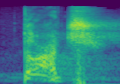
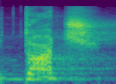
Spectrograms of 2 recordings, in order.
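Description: First: Sharp yell pitched much higher and louder; shouting shut up. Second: Whispered taci; a voiceless, dismissive hush; hushed shut up. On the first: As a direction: people shouting down their own body's pain. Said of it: "strigăm". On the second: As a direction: hiss the body into silence without a voice. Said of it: "Dar noi". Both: Retold or imitated.

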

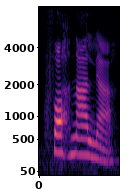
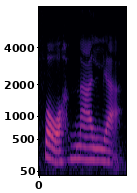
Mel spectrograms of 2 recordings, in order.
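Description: First: Said in the usual way. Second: "Fornalha" slow and evenly drawn out in three syllables. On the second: Shown as a demonstration. Teacher helping pupil count syllables, syllable by syllable. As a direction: sound out "Fornalha" slowly, letting each syllable stretch. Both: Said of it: "separe as sílabas".

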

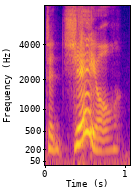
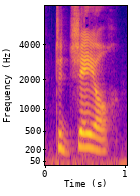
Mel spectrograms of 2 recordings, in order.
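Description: First: Louder, shocked question; mild shriek. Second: Short, firm falling answer; terse. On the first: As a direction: echo it back in alarm. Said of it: "the prisoner shrieked". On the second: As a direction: state it tersely, no discussion. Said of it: "told him tersely". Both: A narrator's reading.

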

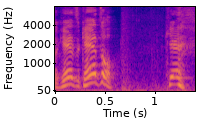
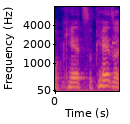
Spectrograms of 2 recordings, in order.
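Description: First: Frantic cancel. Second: Said in the usual way. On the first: Real, not acted. Gamer stabbing the cancel button, panicked yelp.

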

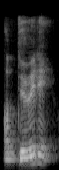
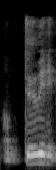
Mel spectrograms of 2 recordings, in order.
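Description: First: Steady, firm "I'm doing it"; "doing" held firm, not yet raised; firm decision. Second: "I'm doing it" pushed louder and higher, "doing" punched; second "I'm doing it" climbs louder than the first; louder insistence. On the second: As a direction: hammer "doing" home. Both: Retold or imitated.

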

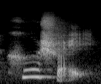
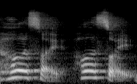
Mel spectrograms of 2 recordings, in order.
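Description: First: "khơ sởi" with rasped kh; Beijing-style "khơ sởi", friction at the back; northern pronunciation. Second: Southern-style "hơ sởi", plain h and s; southern pronunciation. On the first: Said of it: "tiếng Đại Lục ở phương Bắc". (đọc "khơ sởi" kiểu Bắc Kinh, âm kh) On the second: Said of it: "phát âm âm này là âm hờ rõ hơn". (đọc "hơ sởi" giọng miền Nam, âm h rõ) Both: Shown as a demonstration.

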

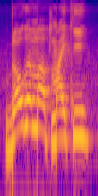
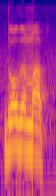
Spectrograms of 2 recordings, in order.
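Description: First: High, emphatic order; insistent command. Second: Said in the usual way. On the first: Acted. Streamer orders Mikey to blow them up, high and insistent. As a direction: pitch it up and push the order. Repeats order with more force.

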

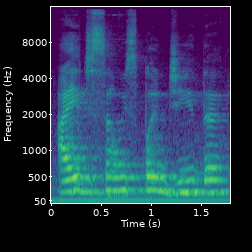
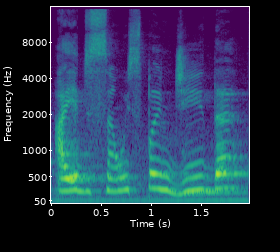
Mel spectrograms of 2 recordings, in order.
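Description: The two takes are said the same way.

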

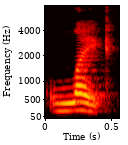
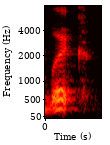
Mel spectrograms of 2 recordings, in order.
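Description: First: "Like" with a long I, as in eye. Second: "lick" with a short I, as in sit. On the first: Teacher reading her story word, long I from silent E. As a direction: sound out "Like" with the vowel saying its name. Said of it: "make the vowel say I". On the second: Teacher showing the word without silent E, short I. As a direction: say "lick" with a quick short vowel. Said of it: "if I had just written L I K". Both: Shown as a demonstration.

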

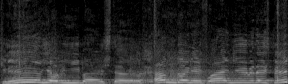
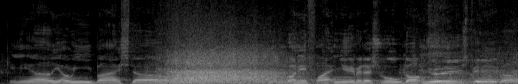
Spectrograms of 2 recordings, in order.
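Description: First: Higher, louder, slow and mangled, as if the tongue is swollen; slurred swollen-tongue ghost voice; stung-tongue ghost. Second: 1 slow ghostly voice. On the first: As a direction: talk like a bee stung your tongue. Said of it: "That's him stung in the tongue". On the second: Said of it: "Then a voice". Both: Retold or imitated.

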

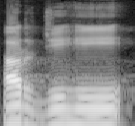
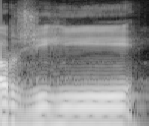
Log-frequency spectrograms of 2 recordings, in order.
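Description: First: أرجه without hamza, short final "hi"; kasra with qasr. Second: أرجه without hamza, drawn-out final "hii"; kasra with sila. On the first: Teacher showing the fifth reading, أرجه with short "hi". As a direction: end أرجه on an unlengthened kasra. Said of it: "بدون همز وبالكسر للهاء مع القصر". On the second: Teacher applying the sixth reading, أرجه with long "hii". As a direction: lengthen the kasra of أرجه into a yaa. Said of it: "بنزيد الصلة". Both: Shown as a demonstration.

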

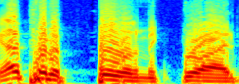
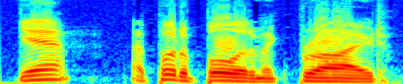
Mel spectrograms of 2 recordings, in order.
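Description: First: Much louder mock re-enactment; hammed-up boast. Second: Louder, steady game-character delivery; in-character report. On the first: Player re-enacting the shooting, loud hammed-up boast. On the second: Acted. Soldier reporting to colonel, firm in-character voice.

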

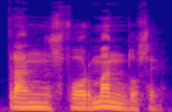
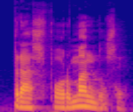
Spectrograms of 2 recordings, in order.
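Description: First: "transformándose" very slow, sounding the n before the s; careful n before s. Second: "transformándose" slow, with the n before the s left out, "trasformándose"; n dropped. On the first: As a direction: stretch "transformándose" so the n clearly comes before the s. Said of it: "la N antes de la S". ("transformándose" muy lento, marcando la n antes de la s) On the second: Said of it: "en la pronunciación lo simplifica". ("transformándose" lento, sin la n: "trasformándose") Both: Shown as a demonstration.

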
